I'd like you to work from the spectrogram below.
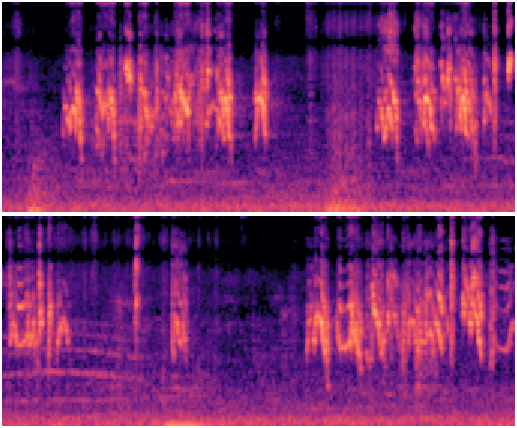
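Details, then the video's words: Parrot singing in quick bursts of raspy, warbling chatter with some clearer whistled tones, repeated irregularly with brief pauses and occasional low thuds. "Parrot singing"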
